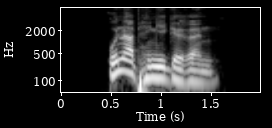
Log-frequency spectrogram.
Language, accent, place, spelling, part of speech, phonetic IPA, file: German, Germany, Berlin, unabhängigeren, adjective, [ˈʊnʔapˌhɛŋɪɡəʁən], De-unabhängigeren.ogg
- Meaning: inflection of unabhängig: 1. strong genitive masculine/neuter singular comparative degree 2. weak/mixed genitive/dative all-gender singular comparative degree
